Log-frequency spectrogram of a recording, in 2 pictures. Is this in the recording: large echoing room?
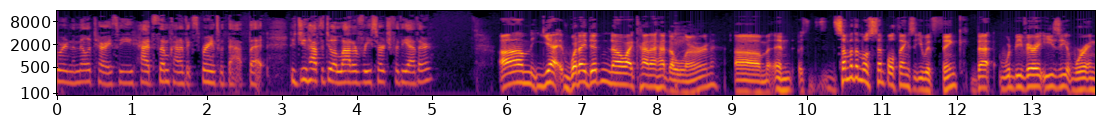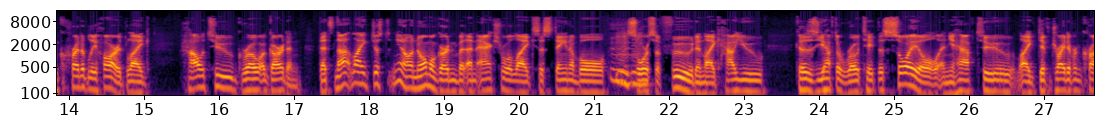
no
